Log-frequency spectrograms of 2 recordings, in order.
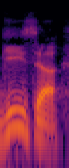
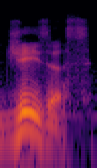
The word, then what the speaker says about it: Giza: states that the pronunciation of it being called Giza is a mispronunciation that in fact the proper pronunciation for the Giza plane is Jesus and the reason he said that is because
